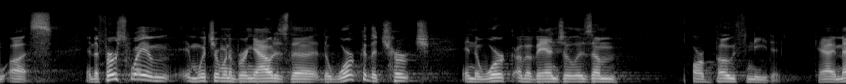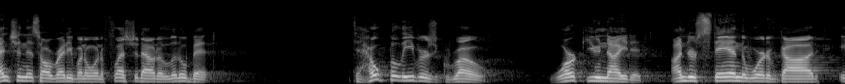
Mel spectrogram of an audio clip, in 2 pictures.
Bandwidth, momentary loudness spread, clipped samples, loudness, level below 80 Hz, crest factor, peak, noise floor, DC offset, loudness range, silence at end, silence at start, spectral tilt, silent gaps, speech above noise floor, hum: 12 kHz; 11 LU; under 0.1%; -23 LUFS; -72 dBFS; 18 dB; -4 dBFS; -76 dBFS; under 0.1%; 5 LU; 0 s; 0 s; -5.5 dB/octave; none; 54 dB; none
